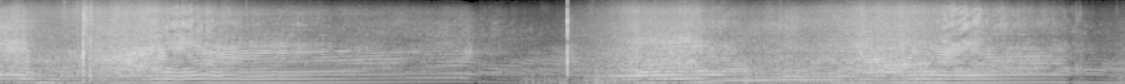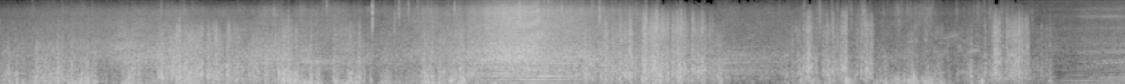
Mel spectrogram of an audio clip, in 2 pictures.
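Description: A rally car engine roars and revs hard as it speeds past.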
